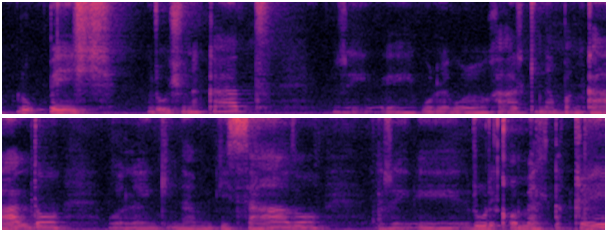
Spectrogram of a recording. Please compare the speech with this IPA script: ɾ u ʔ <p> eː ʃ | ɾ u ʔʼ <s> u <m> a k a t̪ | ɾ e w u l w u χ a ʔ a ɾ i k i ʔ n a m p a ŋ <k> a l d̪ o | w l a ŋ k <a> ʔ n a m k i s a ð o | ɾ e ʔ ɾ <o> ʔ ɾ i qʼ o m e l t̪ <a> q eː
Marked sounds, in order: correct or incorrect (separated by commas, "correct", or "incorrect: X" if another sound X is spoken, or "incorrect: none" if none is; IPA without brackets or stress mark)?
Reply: correct, incorrect: ʃ, incorrect: n, correct, incorrect: i, incorrect: u, correct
